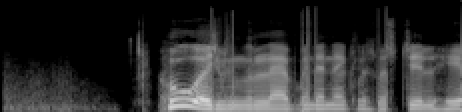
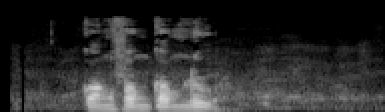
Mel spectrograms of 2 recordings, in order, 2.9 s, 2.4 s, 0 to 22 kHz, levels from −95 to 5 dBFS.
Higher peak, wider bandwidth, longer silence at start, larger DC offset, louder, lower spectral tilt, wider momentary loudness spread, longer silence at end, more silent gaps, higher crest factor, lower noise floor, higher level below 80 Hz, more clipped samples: second, -8 dBFS vs -4 dBFS; second, 10 kHz vs 11.5 kHz; first, 1 s vs 0.55 s; neither; about the same, -24 LUFS vs -22 LUFS; about the same, -8 dB/octave vs -7 dB/octave; first, 15 LU vs 6 LU; second, 0 s vs 0.75 s; neither; about the same, 18 dB vs 22 dB; first, -60 dBFS vs -54 dBFS; first, -58 dBFS vs -72 dBFS; neither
